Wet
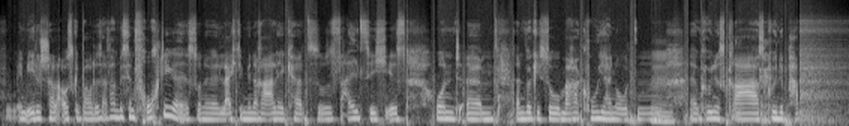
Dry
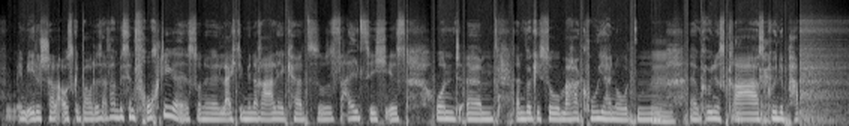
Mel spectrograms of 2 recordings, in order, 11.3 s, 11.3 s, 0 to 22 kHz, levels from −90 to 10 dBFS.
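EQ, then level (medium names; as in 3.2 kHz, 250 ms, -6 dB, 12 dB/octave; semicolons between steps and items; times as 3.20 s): hum notches 50/100/150 Hz; +2.0 dB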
